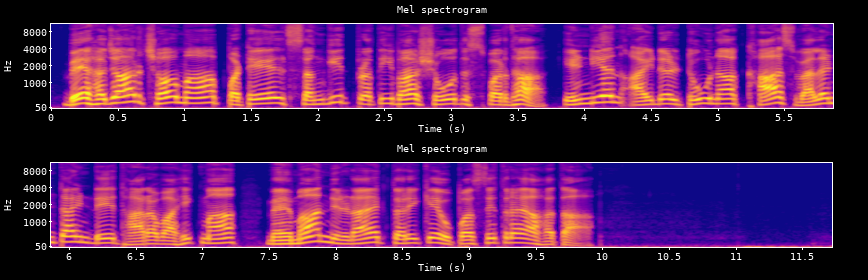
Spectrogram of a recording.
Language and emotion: Gujarati, neutral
